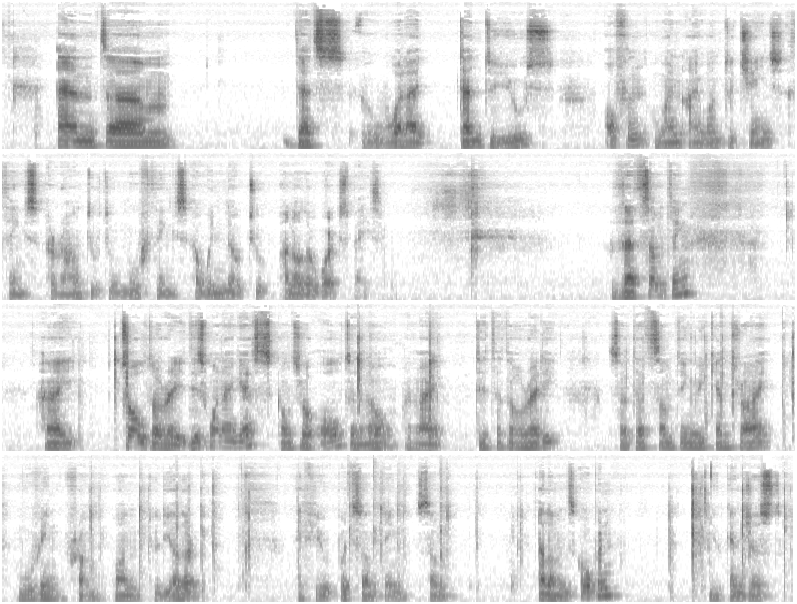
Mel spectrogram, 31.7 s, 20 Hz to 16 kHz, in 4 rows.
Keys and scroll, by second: 17.0 ctrl+alt+Right, 19.4 ctrl+alt+Left, 20.1 ctrl+alt+Left, 22.1 ctrl+alt+Up, 22.8 ctrl+alt+Down, 23.0 ctrl+alt+Right, 23.7 ctrl+alt+Right, 24.9 ctrl+alt+Left, 25.2 ctrl+alt+Left, 25.5 ctrl+alt+Right, 25.8 ctrl+alt+Right, 27.3 super+F2, 27.5 super+F3, 27.7 super+F4, 28.2 super+F5, 30.7 ctrl+alt+Left, 31.2 ctrl+alt+Left, 31.6 ctrl+alt+Left.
